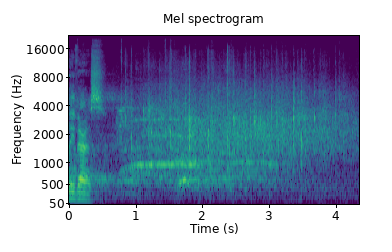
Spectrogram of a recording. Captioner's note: applause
